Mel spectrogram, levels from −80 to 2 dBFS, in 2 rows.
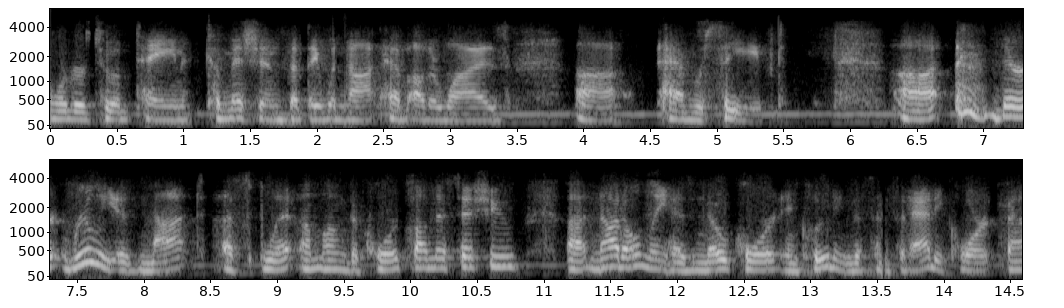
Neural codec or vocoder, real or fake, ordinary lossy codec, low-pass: vocoder, 44.1 kHz, 128 mel bands every 256 samples, BigVGAN v2; fake; AAC, 24 kbps; 5.4 kHz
